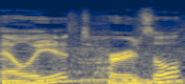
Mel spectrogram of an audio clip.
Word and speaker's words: Elliott Hirzel: My name is Elliott Hirzel. That is spelled Elliott on my first name, and then Hirzel on my last.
